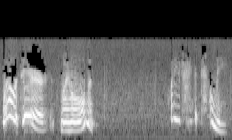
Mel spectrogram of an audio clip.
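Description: Radio drama, worried middle-aged wife: slightly high voice, practical, probing, coaxing, tinny broadcast sound. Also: female voice, huge pitch swings, a little slow, slightly rough, full character voice. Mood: disbelieving. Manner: probing, coaxing, plain-spoken. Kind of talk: 1970s radio drama acting.

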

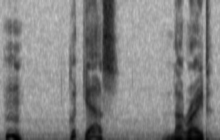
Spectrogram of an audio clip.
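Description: Guy doing podcast trivia host stuff, kinda high voice, really animated, playful teasing. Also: very slow, slight background noise. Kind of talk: casual quiz hosting.

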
